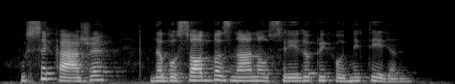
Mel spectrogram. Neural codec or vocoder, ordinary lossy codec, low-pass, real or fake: codec, 16 kHz, 2 kbps, FunCodec, trained on Chinese and English, 25 frames a second; none; none; fake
